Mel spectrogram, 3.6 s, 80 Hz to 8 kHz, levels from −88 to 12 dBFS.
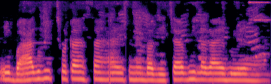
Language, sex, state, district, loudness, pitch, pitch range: Hindi, female, Bihar, East Champaran, -16 LUFS, 190 Hz, 180-200 Hz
